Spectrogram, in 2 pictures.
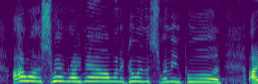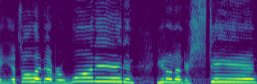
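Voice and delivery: mock very high sobbing, screaming child's crying wail. Retelling her outburst when told no: imitating a screaming cry. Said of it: "She just starts screaming, crying".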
